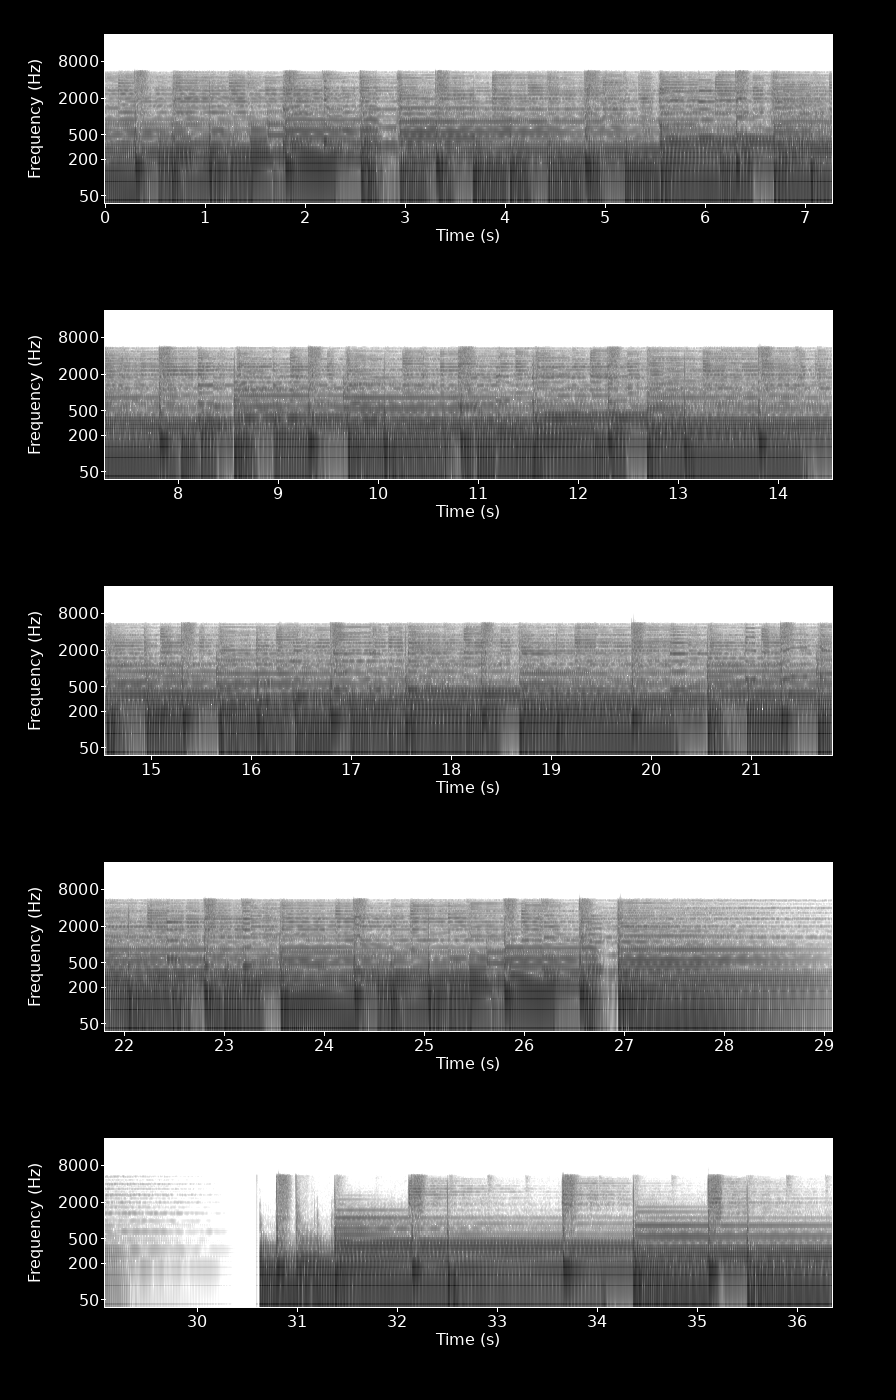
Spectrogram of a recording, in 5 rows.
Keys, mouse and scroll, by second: 1.6 click, 2.3 click, 3.4 click, 5.2 click, 6.1 click, 7.1 click, 9.5 click, 10.4 click, 12.3 click, 13.8 click, 15.9 click, 17.3 click, 18.7 click, 20.0 click, 20.9 click, 26.2 p, 27.0-27.3 scroll down 2, 29.1 click, 30.1 click, 30.5 click, 31.3 scroll up 2, 32.4 click, 33.3 click, 35.3 click, 35.4 click.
